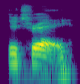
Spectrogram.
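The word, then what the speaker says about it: Dutrait: the art by Vincent Dut. Yes, I think that's the T is silent. I'm not sure. It's would be silent. It's a French game. They're French.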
